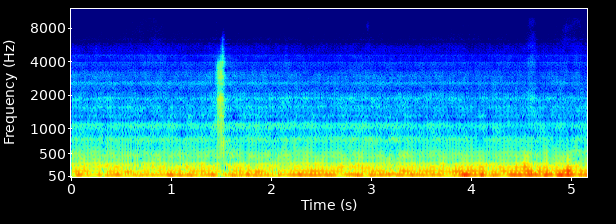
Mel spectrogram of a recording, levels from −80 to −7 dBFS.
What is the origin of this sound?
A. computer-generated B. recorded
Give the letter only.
A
